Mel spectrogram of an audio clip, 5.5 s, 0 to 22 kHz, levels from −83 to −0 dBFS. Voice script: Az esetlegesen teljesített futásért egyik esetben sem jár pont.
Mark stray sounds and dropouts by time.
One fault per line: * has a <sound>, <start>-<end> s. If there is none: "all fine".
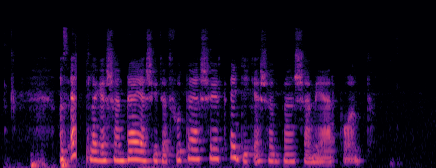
* has a dropout, 1.0-1.1 s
